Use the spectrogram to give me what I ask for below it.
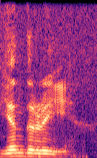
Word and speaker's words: Yandere: It's pronounced Yandere.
